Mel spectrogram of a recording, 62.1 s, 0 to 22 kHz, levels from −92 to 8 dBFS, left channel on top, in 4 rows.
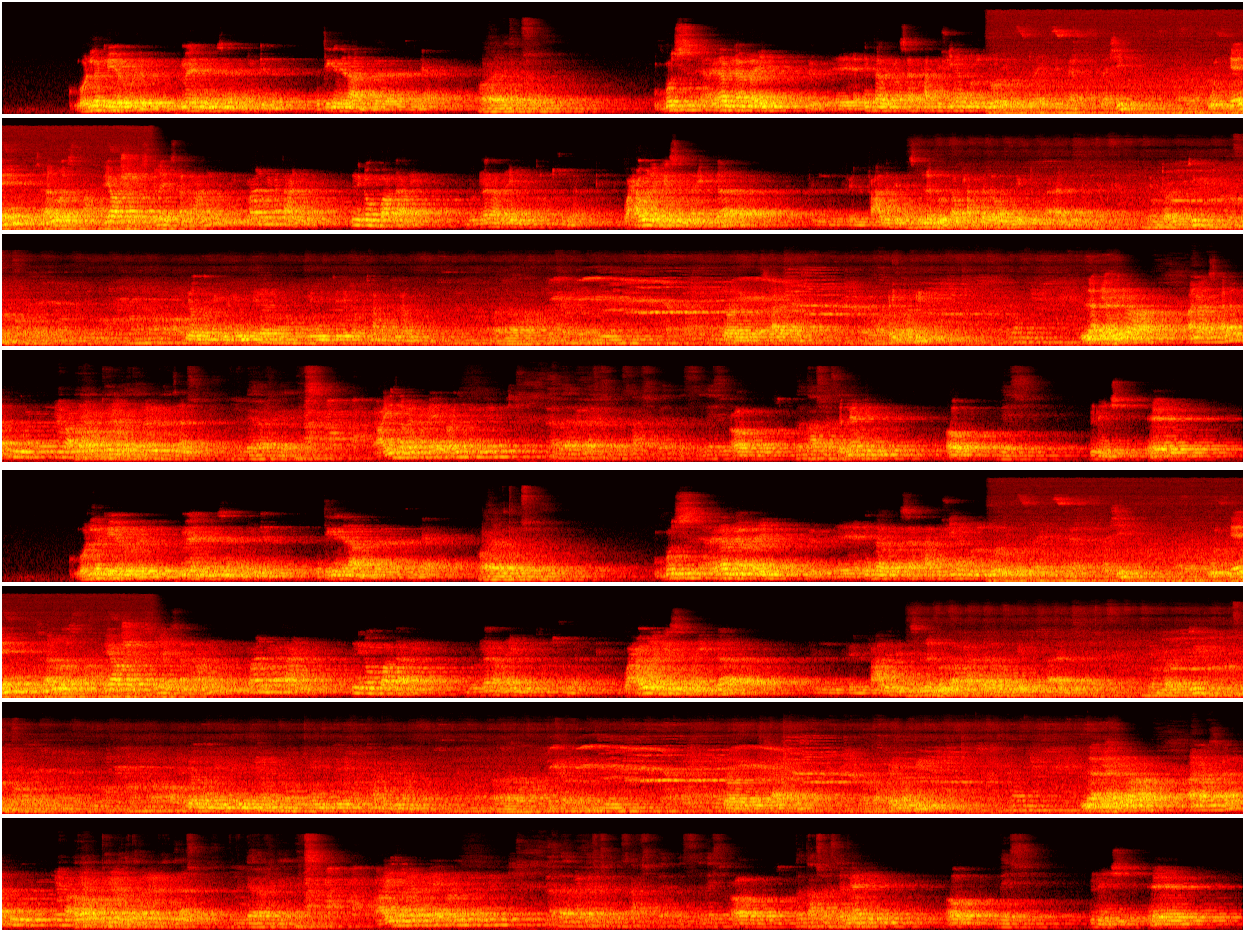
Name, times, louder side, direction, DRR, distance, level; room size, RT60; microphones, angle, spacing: voice 1, 0.9-3.5 3.9-5.5 8.2-9.6 10.0-14.1 15.1-19.5 19.9-20.8 21.3-22.7 23.3-25.3 25.6-29.3 29.8-30.5 33.3-36.2 40.0-41.1 42.1-42.6 44.5-45.4 45.8-48.9 51.2-52.9 55.6-56.2 57.0-57.6 58.3-58.6 60.1-60.6 60.8-61.2, left 1 dB, 35° left, -3 dB, 0.4 m, -25 dB
voice 2, 5.9-6.8 14.7-14.9 30.8-31.7 37.1-38.7 41.7-42.4 44.5-45.0 47.4-50.5 53.3-55.5 56.5-57.3 59.0-59.4, equal, 35° right, -7 dB, 0.7 m, -30 dB
sound 1, 12.3-17.4, equal, 75° left, 0.7 m, -36 dB
sound 2, 26.8-45.0, equal, 70° right, 0.7 m, -35 dB
sound 3, 45.4-46.3 47.2-50.0 50.3-54.2, equal, ahead, 0.7 m, -42 dB
3.4 x 2.3 x 3.1 m, 2.9 s
head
